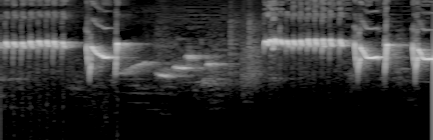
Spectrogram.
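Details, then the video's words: Tutoring song of a white-rumped shama in 'tembakan' style: a steady, rapid buzzy trill on one pitch, sharp downslurred whistles, a soft low warble, then the trill again with more slurred whistles. "Suara Masteran Murai Batu Full Tembakan Cocok Untuk Burung Pastol"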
